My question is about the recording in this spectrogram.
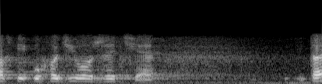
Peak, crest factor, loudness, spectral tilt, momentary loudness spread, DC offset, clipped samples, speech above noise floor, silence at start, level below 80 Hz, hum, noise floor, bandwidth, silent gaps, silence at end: -2 dBFS; 20 dB; -20 LUFS; -10 dB/octave; 22 LU; 0.2%; under 0.1%; 24 dB; 0 s; -52 dBFS; none; -44 dBFS; 4.3 kHz; none; 0 s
